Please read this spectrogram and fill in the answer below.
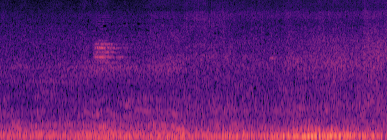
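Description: Wind buffeting the microphone: an uneven low rumble that swells into a stronger gust about four seconds in. A brief high chirp sounds about a second and a half in.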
